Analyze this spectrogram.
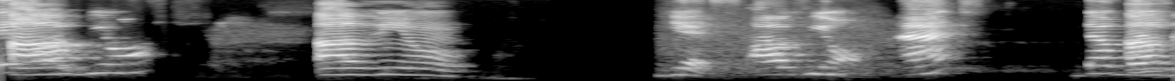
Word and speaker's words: avion: First of all, it's avion, not avion. Why are you pronouncing? Why are you giving N its complete sound when it is falling in the end?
